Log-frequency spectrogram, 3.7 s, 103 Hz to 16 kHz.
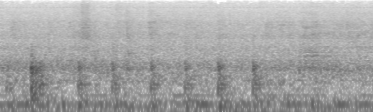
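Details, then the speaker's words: Datsun 1200 front end with sloppy steering: dull clunk each time the wheel is rocked, about two a second, slack felt in front; suspected looseness up in the steering, later addressed with idler arm bush replacement. "So I can feel the bearing. It's slack. You can hear it"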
